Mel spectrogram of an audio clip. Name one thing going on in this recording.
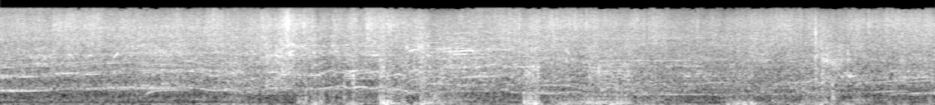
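Tyres hiss through water on a wet road.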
